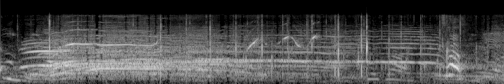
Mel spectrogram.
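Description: A crowd of children and adults cheers and whoops loudly on command at Belsay Castle, sustained shouting with rising calls and a few sharp bursts near the end.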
